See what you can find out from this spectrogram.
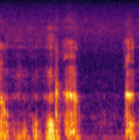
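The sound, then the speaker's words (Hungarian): Several rough, snorting snore sounds made by people imitating shepherds who have lain down to sleep, coming in irregular bursts with short pauses between, moderately loud. “Most lefekszenek a pásztorok, és elkezdenek horkolni.”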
